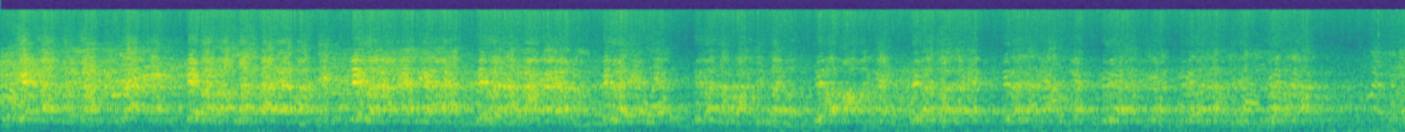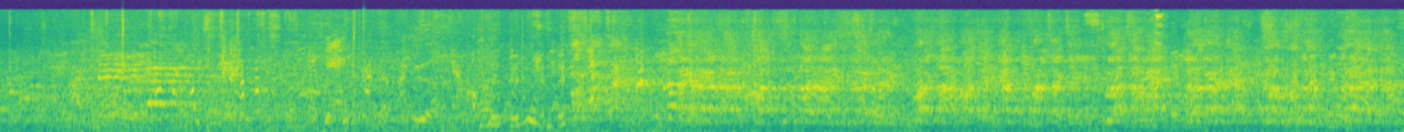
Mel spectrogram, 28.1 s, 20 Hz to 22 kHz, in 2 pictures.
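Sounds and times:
group chanting in unison: 0.0s - 13.5s, 18.2s - 28.0s
crowd noise: 0.0s - 28.0s.

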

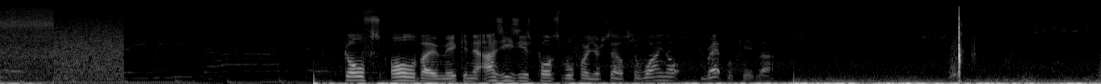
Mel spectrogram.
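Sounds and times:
golf club striking ball: 9.5s - 9.9s.

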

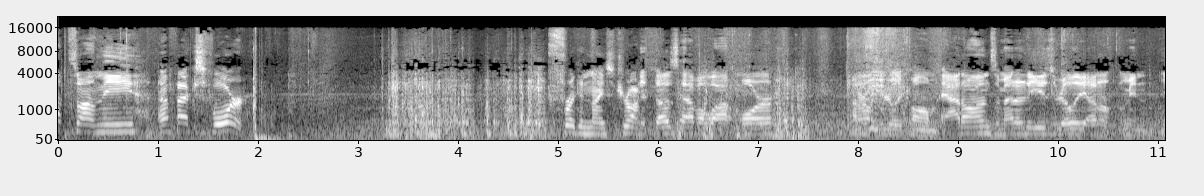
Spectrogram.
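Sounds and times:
low thump: 1.9s - 2.4s.

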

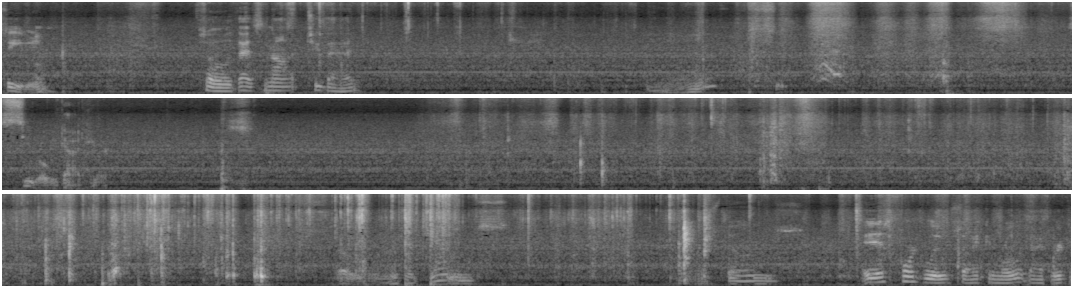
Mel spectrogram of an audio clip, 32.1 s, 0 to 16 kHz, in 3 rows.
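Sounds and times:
plastic film rustling and crinkling: 15.1s - 32.0s.

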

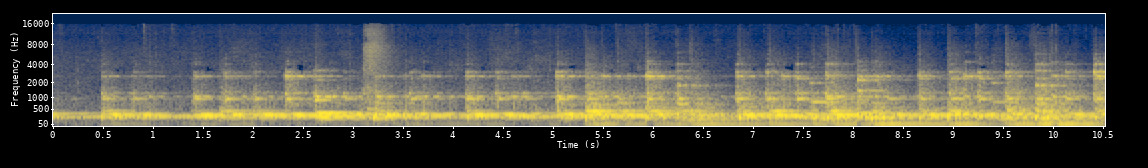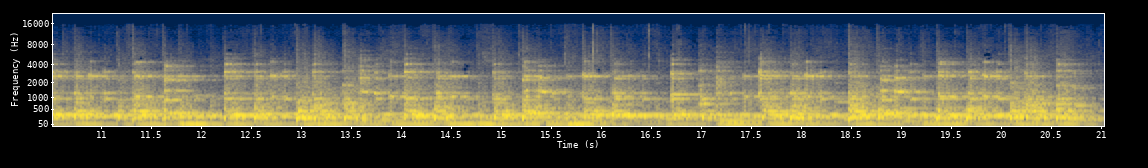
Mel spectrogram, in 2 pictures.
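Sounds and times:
marimba dance music: 0.0s - 21.0s.

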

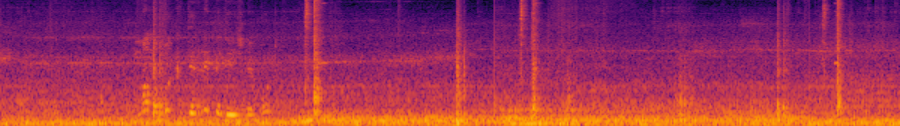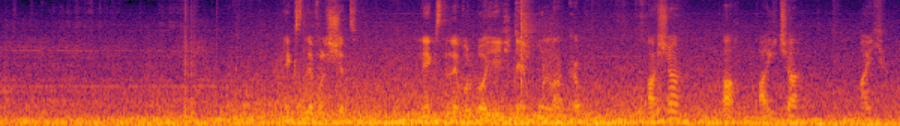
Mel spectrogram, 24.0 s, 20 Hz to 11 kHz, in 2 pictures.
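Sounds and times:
train rumble from inside carriage: 0.0s - 24.0s.

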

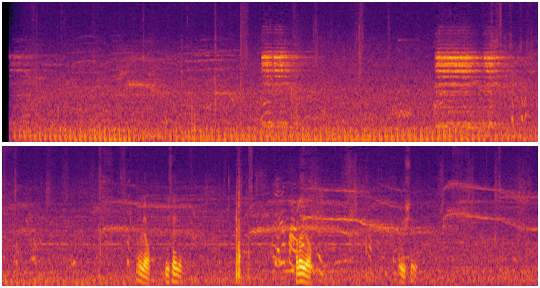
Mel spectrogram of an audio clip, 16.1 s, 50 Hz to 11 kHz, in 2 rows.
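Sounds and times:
street traffic: 0.1s - 16.0s
vehicle horn honking: 3.9s - 4.7s, 6.5s - 7.9s.

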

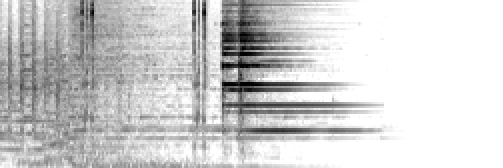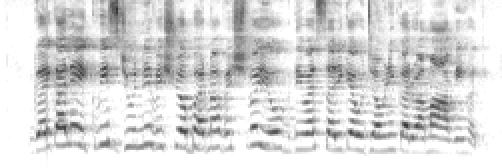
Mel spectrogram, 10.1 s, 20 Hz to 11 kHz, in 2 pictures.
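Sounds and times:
sharp clicks: 2.0s - 2.2s
bright chime: 2.2s - 3.8s.

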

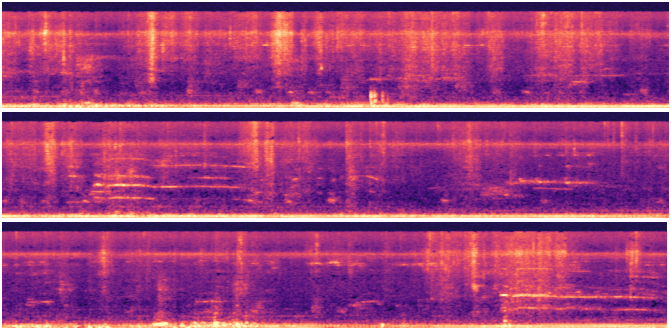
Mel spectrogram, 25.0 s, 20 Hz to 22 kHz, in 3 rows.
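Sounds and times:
leafy greens rustling: 0.0s - 20.0s, 21.6s - 24.9s
faint rooster crowing: 0.0s - 24.9s
steady low hum: 0.0s - 24.9s.

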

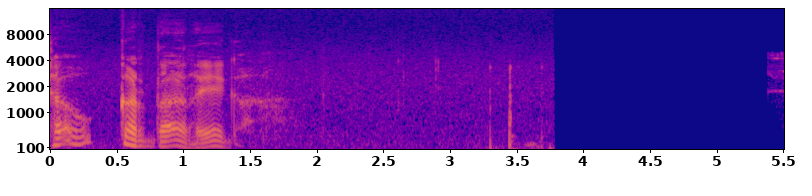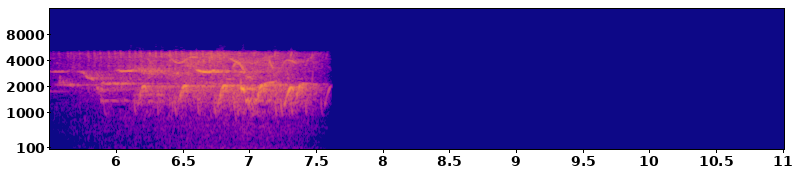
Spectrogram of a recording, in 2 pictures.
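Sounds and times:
birds chirping: 5.4s - 7.6s.

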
